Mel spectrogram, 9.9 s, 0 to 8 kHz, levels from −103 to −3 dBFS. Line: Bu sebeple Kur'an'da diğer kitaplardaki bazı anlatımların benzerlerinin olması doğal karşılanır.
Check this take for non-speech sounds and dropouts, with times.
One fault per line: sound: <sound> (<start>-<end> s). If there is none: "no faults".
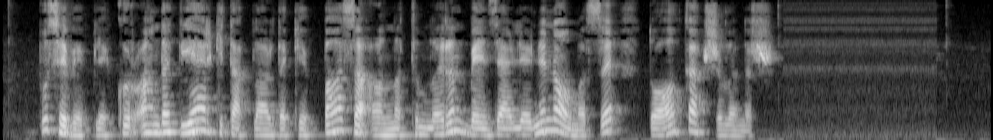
no faults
